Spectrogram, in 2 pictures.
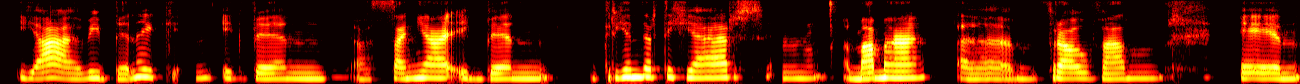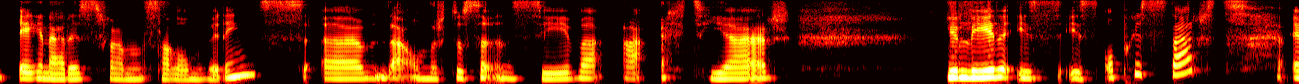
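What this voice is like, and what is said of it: Strong Flemish accent. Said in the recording (Dutch): “ik kom uit België. Dus sorry voor mijn Vlaams sappig accent.”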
